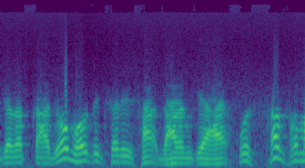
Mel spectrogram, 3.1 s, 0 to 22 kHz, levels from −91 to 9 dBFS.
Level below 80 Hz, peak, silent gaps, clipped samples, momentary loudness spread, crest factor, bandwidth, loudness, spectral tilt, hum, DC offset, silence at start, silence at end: -56 dBFS; -10 dBFS; none; under 0.1%; 7 LU; 14 dB; 19.5 kHz; -24 LUFS; -8.5 dB/octave; none; under 0.1%; 0 s; 0 s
